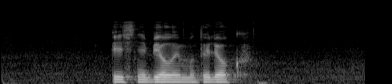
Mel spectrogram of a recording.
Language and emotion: Russian, neutral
